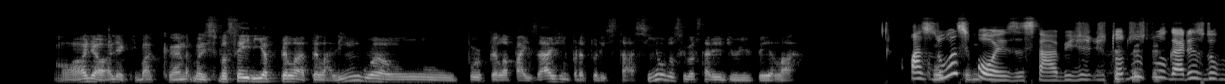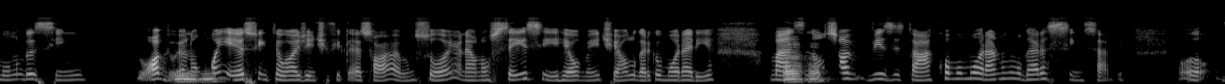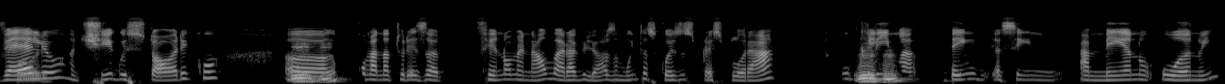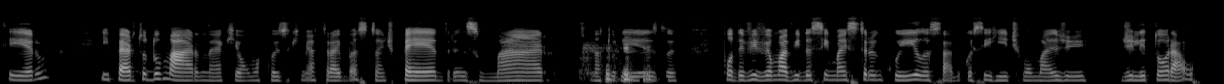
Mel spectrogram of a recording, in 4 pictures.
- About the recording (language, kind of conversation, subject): Portuguese, unstructured, Qual lugar no mundo você sonha em conhecer?
- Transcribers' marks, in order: tapping; laugh; laugh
